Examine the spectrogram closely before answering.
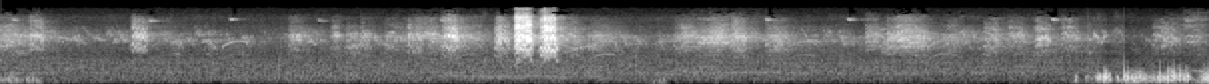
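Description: Monk parakeets calling with scattered short chirps and squawks, some sliding in pitch. A pair of louder, harsh squawks comes about five seconds in.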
